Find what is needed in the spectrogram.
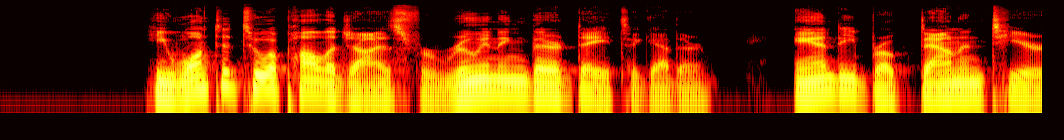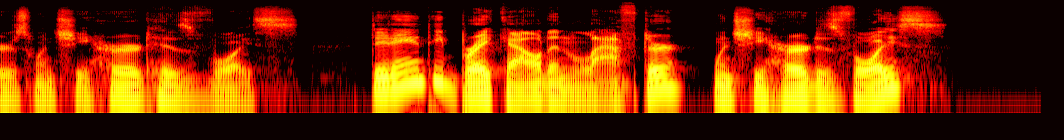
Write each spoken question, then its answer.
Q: Did Andy break out in laughter when she heard his voice?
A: No, Andy didn't break out in laughter when she heard his voice.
